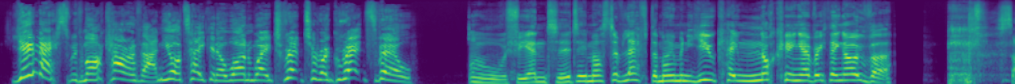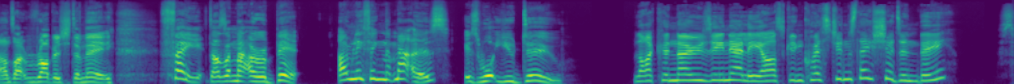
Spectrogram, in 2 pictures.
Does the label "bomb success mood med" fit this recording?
No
